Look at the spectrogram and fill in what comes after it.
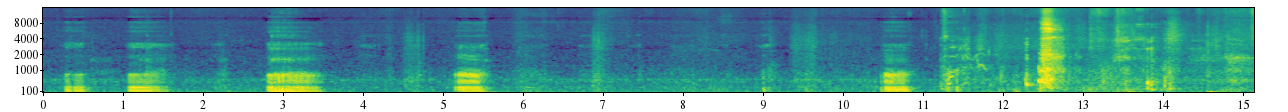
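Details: Angry Siberian Husky reacting to hugs, letting out short low growling bursts at irregular intervals, followed by several seconds of rustling, handling noise.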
